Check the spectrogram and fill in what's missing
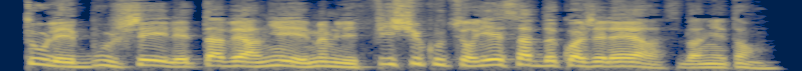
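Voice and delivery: grumbling rogue. Acted. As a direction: toss back an irritated retort. Voices Matt complaining.

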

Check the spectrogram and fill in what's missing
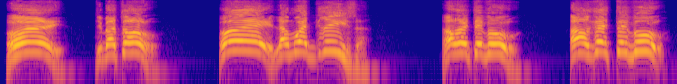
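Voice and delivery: very high, long-carrying call; shouted hail. A narrator's reading. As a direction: hail a departing boat through cupped hands. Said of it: "cria, les mains en porte-voix". (crier en hélant un bateau)

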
